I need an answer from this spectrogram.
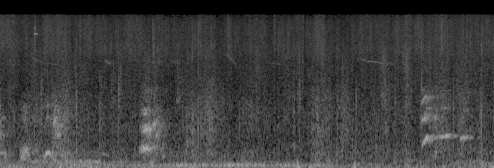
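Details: Sheep guard dogs on the far side of a fence give a few spaced barks as a herding dog handles bulls near the barn. Three separate bark bursts, the last a drawn-out yelp, stand out over steady low farm noise.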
